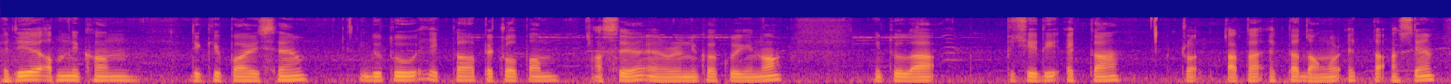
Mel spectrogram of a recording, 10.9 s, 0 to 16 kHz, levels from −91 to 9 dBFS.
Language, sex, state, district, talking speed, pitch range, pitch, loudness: Nagamese, male, Nagaland, Dimapur, 150 wpm, 115-125 Hz, 120 Hz, -20 LUFS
